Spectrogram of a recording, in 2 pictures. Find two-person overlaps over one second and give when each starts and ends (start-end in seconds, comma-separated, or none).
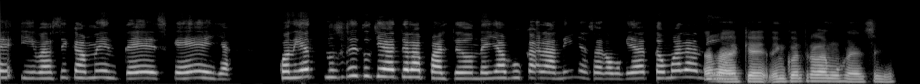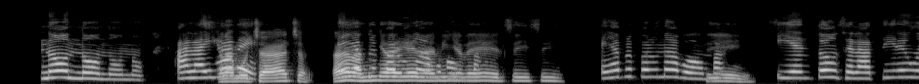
12.6-14.1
